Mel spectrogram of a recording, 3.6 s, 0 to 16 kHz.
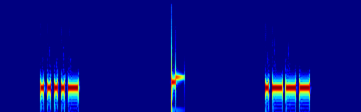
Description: Morse code, heard as a keyed tone, about 36 wpm, 700 Hz. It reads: 4 J
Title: Single Character (Letter:Number:Punctuation:Prosign) 35wpm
